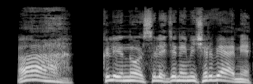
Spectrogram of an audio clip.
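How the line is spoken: Roar. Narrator (Russian): взревел гном

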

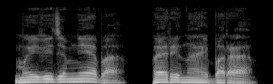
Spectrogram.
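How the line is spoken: Calm reply. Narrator (Russian): спокойно ответила Эдарра

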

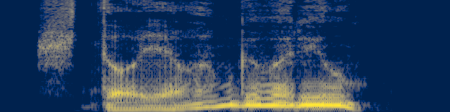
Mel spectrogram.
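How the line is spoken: Whisper. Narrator (Russian): шепнул комендант

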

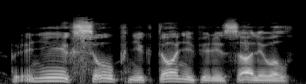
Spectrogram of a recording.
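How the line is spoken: Sighing. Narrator (Russian): вздохнул первый

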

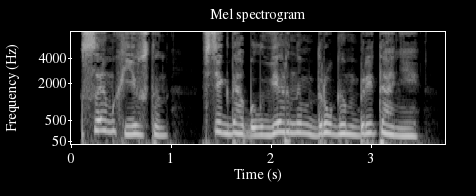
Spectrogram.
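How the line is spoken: Shrieked. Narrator (Russian): взвизгнула она

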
